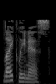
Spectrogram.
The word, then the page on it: likeliness: British English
